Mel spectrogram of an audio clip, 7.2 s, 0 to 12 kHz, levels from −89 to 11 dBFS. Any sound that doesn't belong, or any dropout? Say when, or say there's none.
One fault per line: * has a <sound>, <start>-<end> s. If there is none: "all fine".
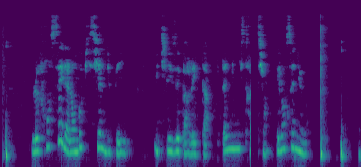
* has a dropout, 5.0-5.1 s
